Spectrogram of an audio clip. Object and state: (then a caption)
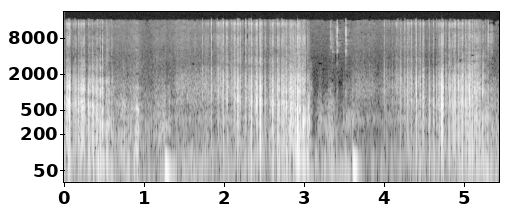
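Foam microphone windscreen being scratched. One hand grips and rubs a black foam microphone windscreen while long nails scratch across it. This makes dense, muffled scratching and rustling with a low, rumbling body, rising and falling in uneven bursts, with a brief quieter lull partway through.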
